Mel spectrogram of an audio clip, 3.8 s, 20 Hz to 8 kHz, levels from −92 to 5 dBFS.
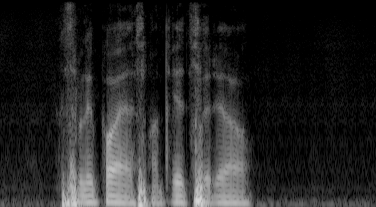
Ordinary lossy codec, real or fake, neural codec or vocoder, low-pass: none; fake; codec, 16 kHz, 2 kbps, FunCodec, trained on Chinese and English, 25 frames a second; none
